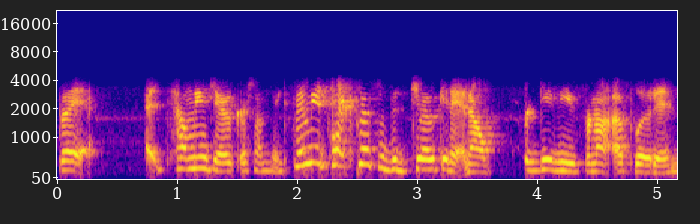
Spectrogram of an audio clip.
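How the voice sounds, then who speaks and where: Over noticeable background noise, a woman with a fairly high pitch speaks at a very fast pace, her voice making very wide pitch swings. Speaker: vlogger. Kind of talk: exasperated personal vlog rant about a broken iPod and computer. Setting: cell phone video recording. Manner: frustrated, venting, sighing heavily; deflated and weary, trailing off between complaints. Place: home room. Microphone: phone near.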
